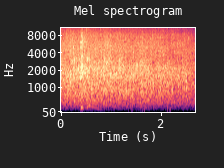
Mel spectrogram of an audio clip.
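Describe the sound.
Congregation clapping hands in praise during a Sunday church worship service: dense, steady applause that holds at an even level for the whole stretch.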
